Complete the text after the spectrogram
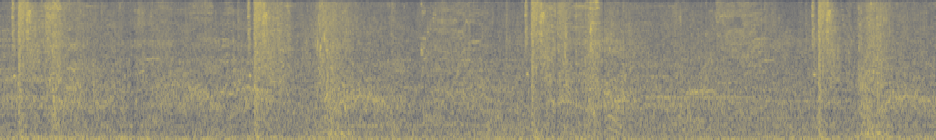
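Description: A gun fires loud, sharp shots now and then.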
